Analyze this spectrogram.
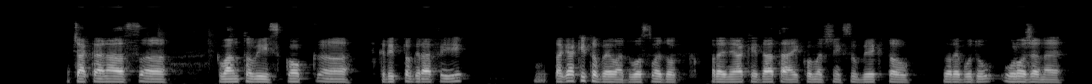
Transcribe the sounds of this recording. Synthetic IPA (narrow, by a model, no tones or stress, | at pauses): t͡ʃakaːnaːs | kʋant̪ɔʋiːskɔk | fkɾip̚t̪ɔɡɾafii | t̪aɡakiːt̪ɔbujɛmad̪ʊɔslɛd̪ɔk̚pɾɛɲɛakɛːd̪aːt̪aːjkɔmɛɾt͡ʃniːxsubjɛkt̪ɔʊ | k̚t̪ɔɾɛːbud̪uːulɔʒɛnɛː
